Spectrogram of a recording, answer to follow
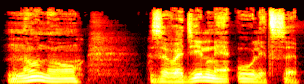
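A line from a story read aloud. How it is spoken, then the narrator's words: Muttering. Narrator (Russian): пробормотал Ваймс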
